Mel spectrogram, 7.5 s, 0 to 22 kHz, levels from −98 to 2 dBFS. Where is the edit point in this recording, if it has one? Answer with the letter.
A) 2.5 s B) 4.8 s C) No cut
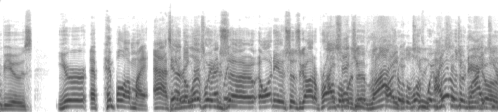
A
